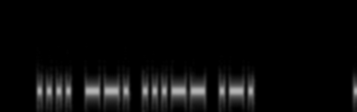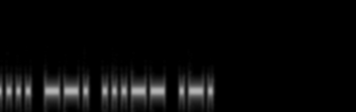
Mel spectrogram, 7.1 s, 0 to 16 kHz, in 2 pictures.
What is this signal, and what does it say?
Morse code, heard as a keyed tone, about 25 wpm, 700 Hz. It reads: HG3R HG3R
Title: DXCC-100 Call Signs - 4 Characters - Repeated 2x - 25wpm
